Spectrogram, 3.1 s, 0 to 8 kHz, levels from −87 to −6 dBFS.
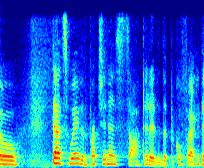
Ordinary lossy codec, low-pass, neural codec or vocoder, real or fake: none; 7.2 kHz; codec, 16 kHz in and 24 kHz out, 0.4 kbps, LongCat-Audio-Codec, fine tuned four codebook decoder; fake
